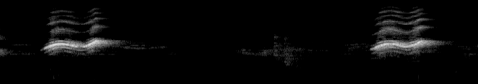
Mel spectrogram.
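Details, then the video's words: Pet Indian Alexandrine parakeet whistling indoors: two clear, wavering whistles, each under a second long and about three seconds apart, in a quiet room. "Talking Prrort mithu ka seety bajana, vicel voice mithu indian Alexander parrot"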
